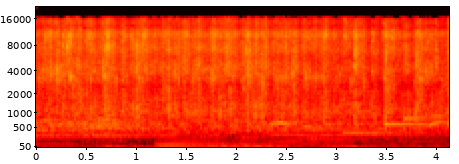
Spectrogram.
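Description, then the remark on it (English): A church audience claps their hands together to thank the Lord, the many claps blurring into a dense, steady patter, while low sustained musical tones hum underneath. “Come on, clap your hands and tell the Lord, thank you.”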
